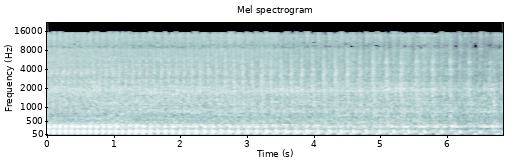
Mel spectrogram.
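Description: Changchai L32 single-cylinder diesel engine driving a 15 kW generator, running with an even firing beat. The beat slows and gets quieter over the seconds.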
